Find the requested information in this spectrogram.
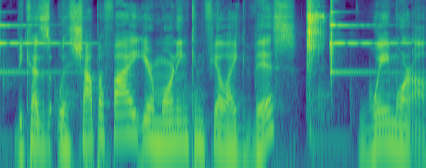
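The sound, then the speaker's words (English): A bright bell-like chime, signalling a sale on an online store, rings twice under a talking voice, once at the start and again near the end. “That's the sound of a sale being made on your new Shopify store.”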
